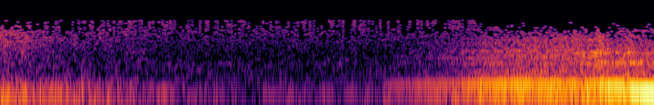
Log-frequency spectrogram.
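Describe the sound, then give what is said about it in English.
A car engine idles low, then revs up and grows steadily louder as the vehicle pulls away, its rising engine tone building over the final couple of seconds. “Where did you leave the car?”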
